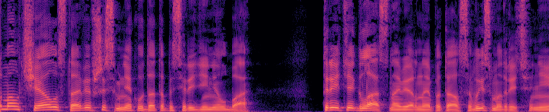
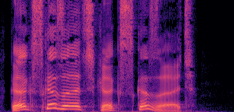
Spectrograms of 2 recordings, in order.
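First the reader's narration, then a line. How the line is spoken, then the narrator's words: Dreamy drawl. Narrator (Russian): мечтательно протянул он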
